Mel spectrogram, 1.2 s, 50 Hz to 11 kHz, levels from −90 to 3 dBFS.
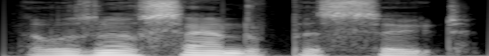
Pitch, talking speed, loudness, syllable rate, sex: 110 Hz, 295 wpm, -15 LUFS, 6.8 syllables/s, male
